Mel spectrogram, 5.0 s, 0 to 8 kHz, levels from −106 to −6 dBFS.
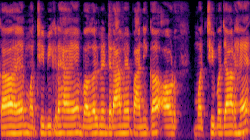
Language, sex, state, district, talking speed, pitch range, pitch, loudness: Hindi, male, Bihar, Saharsa, 180 wpm, 150-160 Hz, 155 Hz, -22 LUFS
